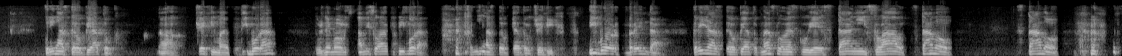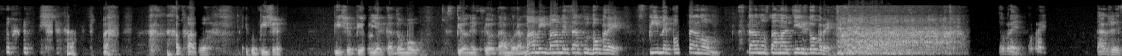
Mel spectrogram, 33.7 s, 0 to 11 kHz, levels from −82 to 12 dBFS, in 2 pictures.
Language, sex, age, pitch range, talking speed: Slovak, male, 60-79, 115-175 Hz, 85 wpm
